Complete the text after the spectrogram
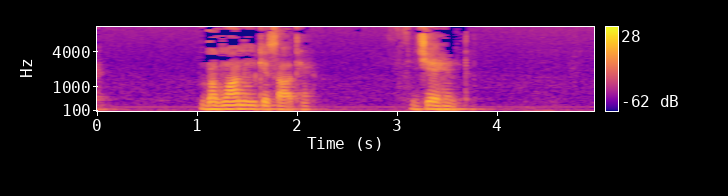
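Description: A middle-aged man speaks calmly into a microphone in short phrases.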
